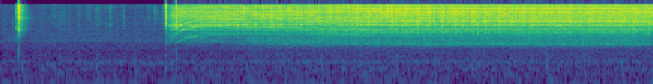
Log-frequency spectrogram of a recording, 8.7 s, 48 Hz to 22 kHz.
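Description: Tamiya Mini 4WD AR chassis switched on after a click: the small electric motor spins up about two seconds in and runs with a steady high whine of motor and gears, the drivetrain being run in. It runs quietly for what it is, its gears and bushings greased.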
